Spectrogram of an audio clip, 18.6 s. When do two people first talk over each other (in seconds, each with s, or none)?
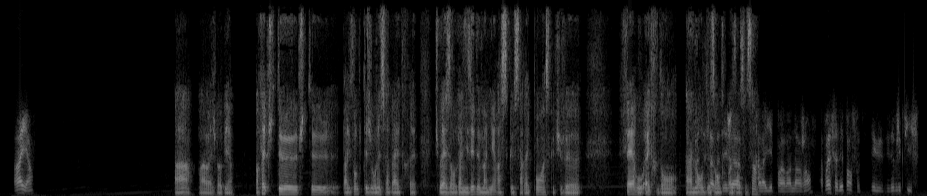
13.9 s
